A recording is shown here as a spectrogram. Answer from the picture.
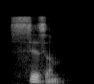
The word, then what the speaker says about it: schism: The new spelling was S-C-H-I-S-M. In the 1700s, scholars started to argue that the word should be pronounced schism instead of schism based on the original Greek and Latin pronunciations. In other words, it should mirror the pronunciation of words like school and scheme.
